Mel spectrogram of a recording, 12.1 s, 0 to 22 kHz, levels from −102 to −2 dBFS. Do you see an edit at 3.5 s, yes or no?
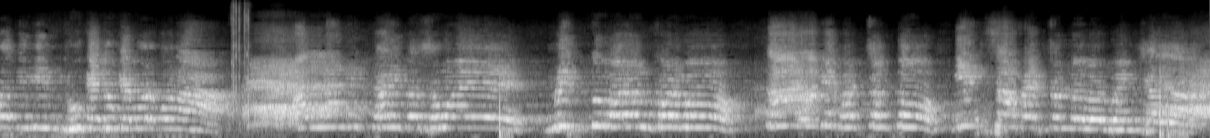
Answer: no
